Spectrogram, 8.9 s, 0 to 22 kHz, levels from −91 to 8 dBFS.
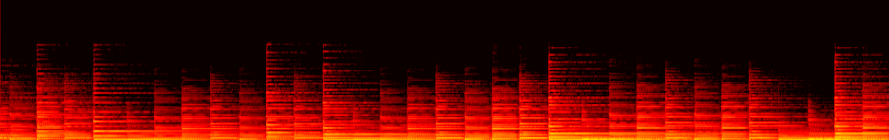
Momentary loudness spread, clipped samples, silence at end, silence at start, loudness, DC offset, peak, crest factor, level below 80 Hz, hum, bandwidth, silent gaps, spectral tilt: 9 LU; under 0.1%; 0 s; 0 s; -30 LUFS; under 0.1%; -12 dBFS; 18 dB; -38 dBFS; none; 13 kHz; none; -6.5 dB/octave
